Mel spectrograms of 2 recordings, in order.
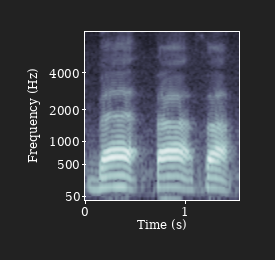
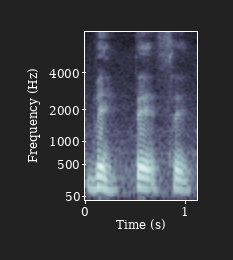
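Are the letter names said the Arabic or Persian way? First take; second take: Arabic; Persian. First: The letter names end in an 'a' vowel. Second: The letter names end in an 'e' vowel. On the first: "আরবি উচ্চারণের মধ্যে" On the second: "ফার্সি উচ্চারণটা এভাবে"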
